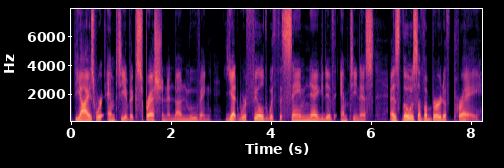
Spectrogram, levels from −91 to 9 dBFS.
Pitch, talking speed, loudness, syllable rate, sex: 110 Hz, 170 wpm, -19 LUFS, 5.0 syllables/s, male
